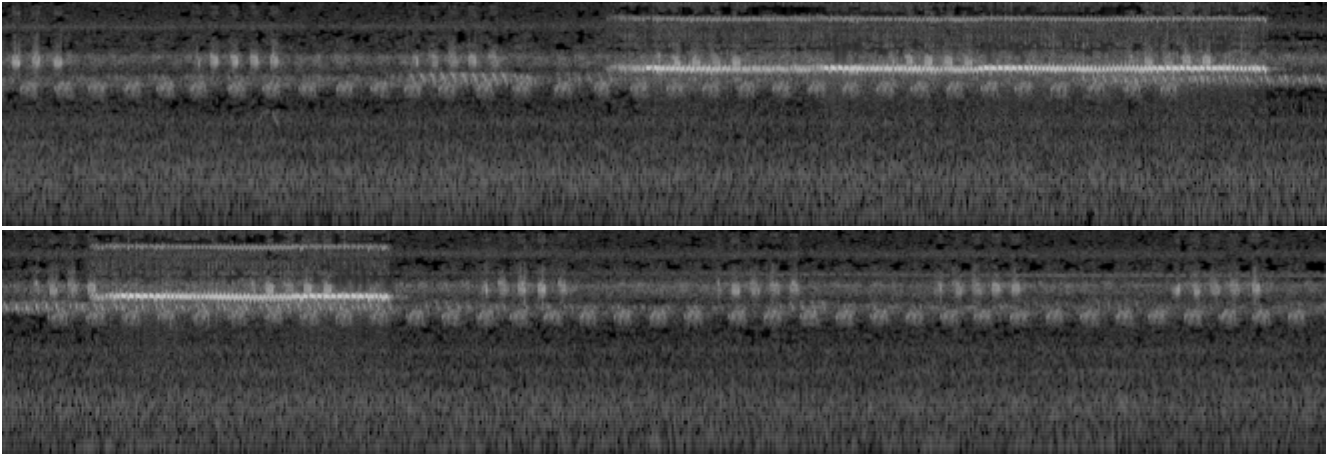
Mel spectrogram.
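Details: Insects calling: high, rapid pulsed chirps in short bursts, joined midway by a louder, steady, shrill trill that runs for several seconds, breaks briefly, then resumes before the chirping returns alone.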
